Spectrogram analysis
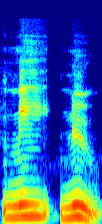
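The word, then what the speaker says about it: minou: is it no it's it looks like me knew is how you pronounce it but it's spelled m-i-n-o-u because it's french means kitty cat we named her sha minu which means my darling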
